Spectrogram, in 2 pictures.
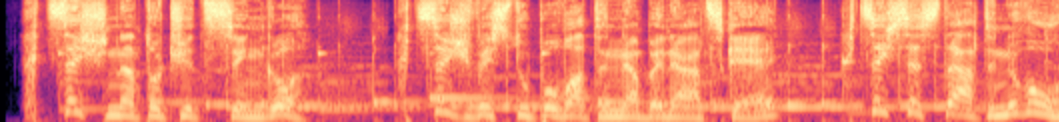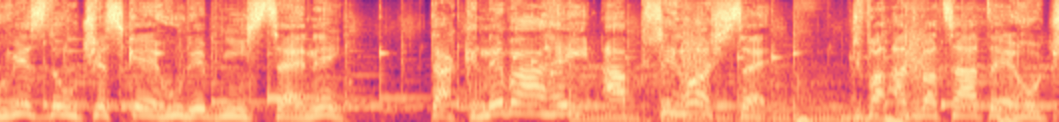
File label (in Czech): Reklamni spot; Tulifest; sdruzeni tulipan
